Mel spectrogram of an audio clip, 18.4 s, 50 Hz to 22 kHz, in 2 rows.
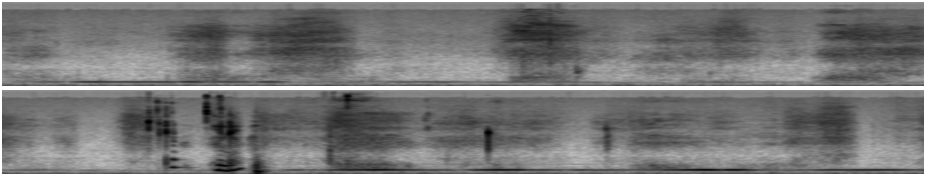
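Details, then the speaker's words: Steady, low-pitched 256 Hz tuning fork hum moved around the ears during a role-played ASMR cranial nerve hearing test, with soft breathy sounds; simulated exam. "So, I'm gonna get this and I'm going to make a sound all around your ears with this. It's a 256 Cork and you need to tell me if you can hear it and then when you can no longer hear it."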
